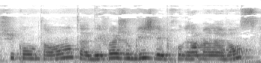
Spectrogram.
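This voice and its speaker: Noticeable background noise sits under the recording. A woman with a fairly high pitch talks at a fairly quick pace. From France. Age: 30s. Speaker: plant YouTuber. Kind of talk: casual vlog talk. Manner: soft-spoken; hesitant, many fillers.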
